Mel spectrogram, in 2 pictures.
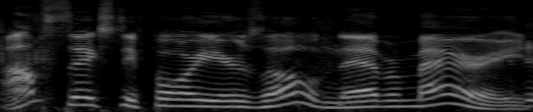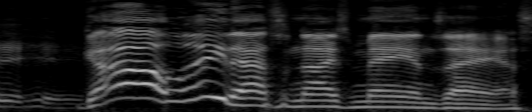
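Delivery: very slow delivery, every word drawn out. Joining in the impression of TV host Huell Howser: Huell Howser impression. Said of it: "That was mine too".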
